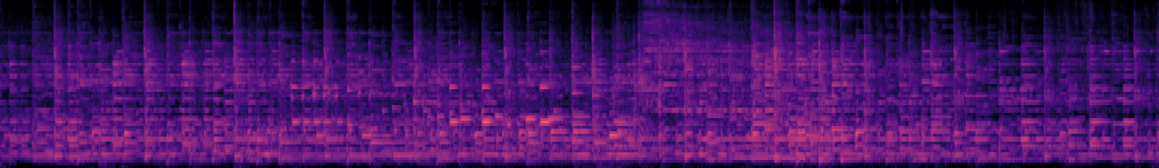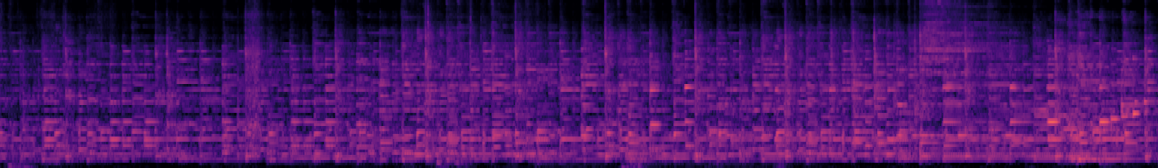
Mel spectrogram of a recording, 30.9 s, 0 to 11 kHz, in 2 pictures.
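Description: Music received on FM and played through the small built-in speaker of a Tiemahun FS-086 emergency radio; it sounds thin, with almost no bass.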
